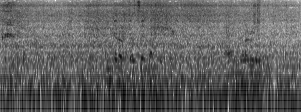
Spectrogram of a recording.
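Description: Steady low rumble of a moving vehicle and wind on the microphone while riding along a road, with faint voices underneath.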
